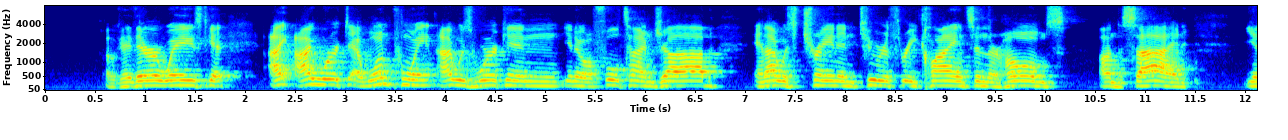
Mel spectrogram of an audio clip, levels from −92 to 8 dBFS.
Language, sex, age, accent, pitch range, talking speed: English, male, 40-59, American, 145-180 Hz, 180 wpm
